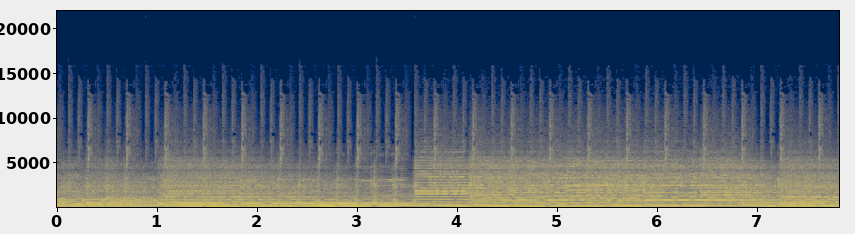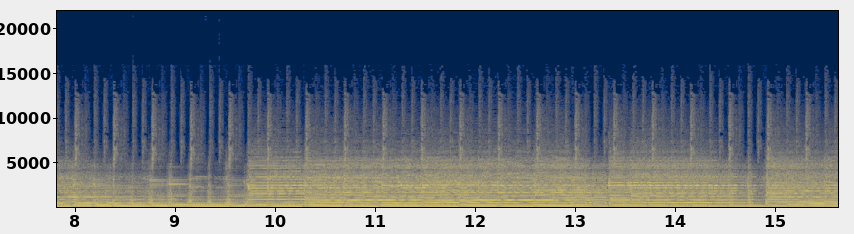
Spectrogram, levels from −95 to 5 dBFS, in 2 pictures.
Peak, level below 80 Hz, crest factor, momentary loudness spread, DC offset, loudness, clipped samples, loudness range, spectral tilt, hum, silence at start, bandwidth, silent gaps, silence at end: -2 dBFS; -38 dBFS; 12 dB; 3 LU; under 0.1%; -13 LUFS; under 0.1%; 1 LU; -5.5 dB/octave; none; 0 s; 13.5 kHz; none; 0 s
